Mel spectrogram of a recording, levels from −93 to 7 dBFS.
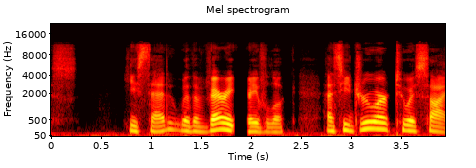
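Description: At 1.81 s the speech drops into a silent gap that lasts until 2.0 s. This is AAC frame loss with muting. Compressed frames went missing, and the decoder filled their spectrum with zeros. The gap is about 170 ms, which fits roughly four lost frames. The overlapping transform windows soften both edges. The sound fades out, stays silent, then fades back in.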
